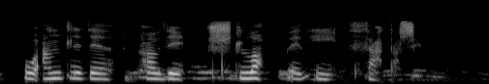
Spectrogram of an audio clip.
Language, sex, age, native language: Icelandic, female, 11, Icelandic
